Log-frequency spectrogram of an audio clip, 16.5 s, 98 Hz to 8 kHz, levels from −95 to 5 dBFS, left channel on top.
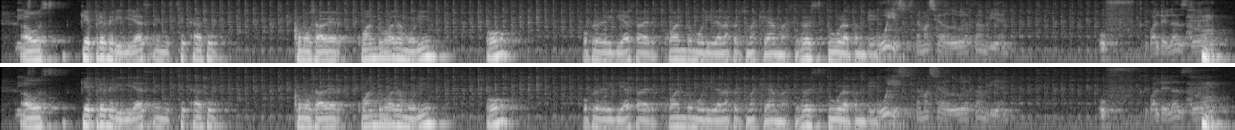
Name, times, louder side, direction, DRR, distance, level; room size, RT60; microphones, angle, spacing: voice 1, 0.0-2.9 3.9-5.9 6.5-6.8 7.8-11.7 15.8-16.2, left 2 dB, 90° left, 8 dB, 1.6 m, -20 dB
sound 1, 1.1-15.5, left 3 dB, 30° left, 2.2 m, -46 dB
voice 2, 11.7-13.5 14.6-16.2, left 1 dB, 60° left, 5 dB, 3.8 m, -32 dB
28.5 x 23.0 x 7.9 m, 0.75 s
head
